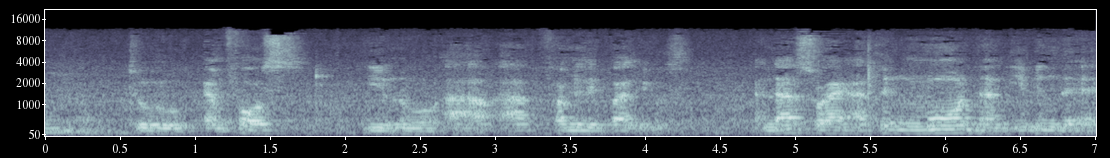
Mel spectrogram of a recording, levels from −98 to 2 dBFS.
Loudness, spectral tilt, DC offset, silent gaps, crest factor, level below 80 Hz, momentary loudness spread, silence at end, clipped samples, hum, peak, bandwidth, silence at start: -17 LUFS; -3.5 dB/octave; under 0.1%; none; 16 dB; -54 dBFS; 12 LU; 0 s; under 0.1%; none; -2 dBFS; 12 kHz; 0 s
